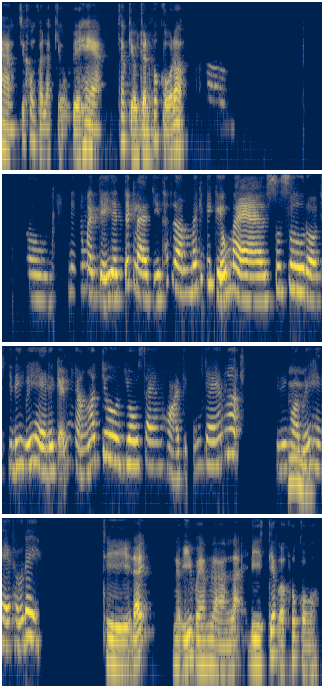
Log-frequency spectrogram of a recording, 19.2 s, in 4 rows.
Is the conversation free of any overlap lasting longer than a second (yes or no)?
yes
